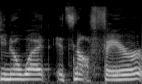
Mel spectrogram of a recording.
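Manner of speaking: usual speaking voice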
